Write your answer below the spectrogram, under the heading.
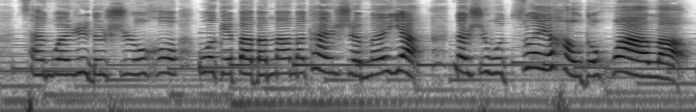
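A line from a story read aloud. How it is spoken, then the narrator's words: Crying. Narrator (Chinese): 安博哭着说道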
